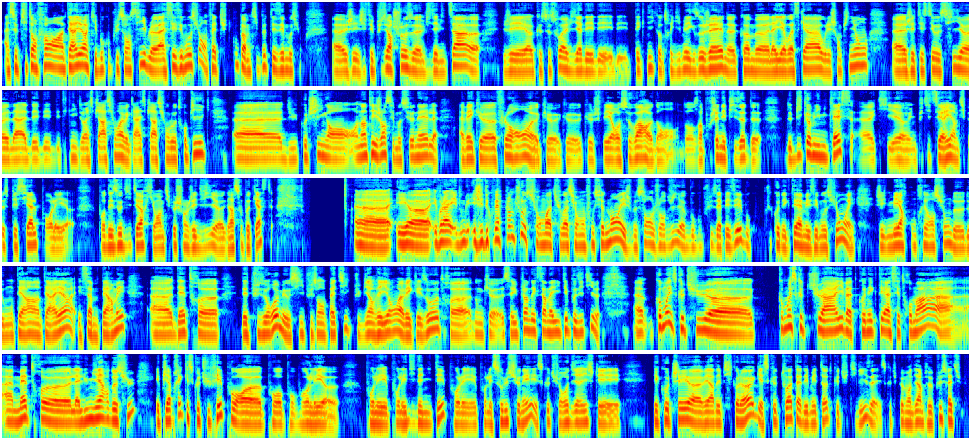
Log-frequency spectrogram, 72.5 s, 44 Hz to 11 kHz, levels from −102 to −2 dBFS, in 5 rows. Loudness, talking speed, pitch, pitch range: -21 LUFS, 225 wpm, 135 Hz, 120-150 Hz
